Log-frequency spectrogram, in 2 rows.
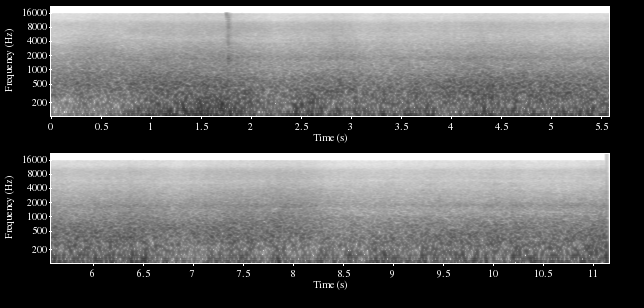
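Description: Rough surf breaking and washing up the beach, with wind of about 20 mph buffeting the microphone in a steady, loud low rumble.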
